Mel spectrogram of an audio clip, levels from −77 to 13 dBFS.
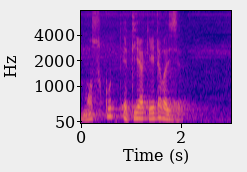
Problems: constant background noise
